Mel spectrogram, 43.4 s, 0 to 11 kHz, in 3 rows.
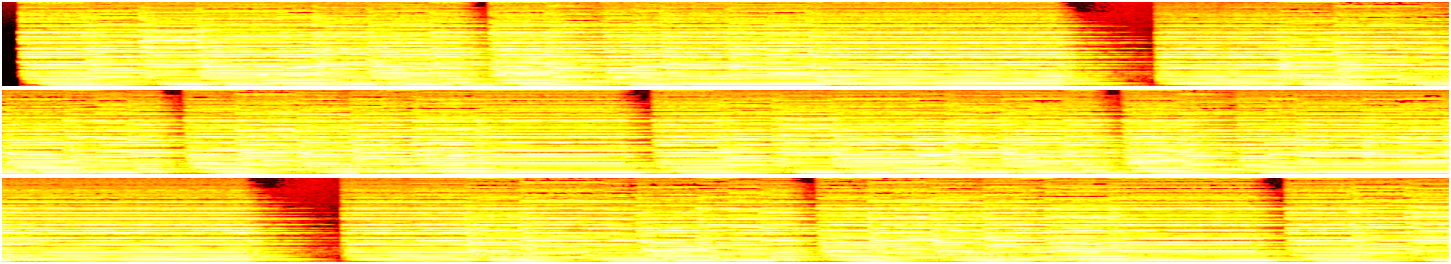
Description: organ, hymn; epworth; Hymnal 1982

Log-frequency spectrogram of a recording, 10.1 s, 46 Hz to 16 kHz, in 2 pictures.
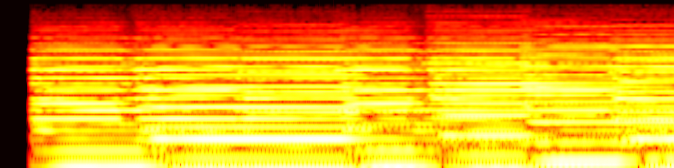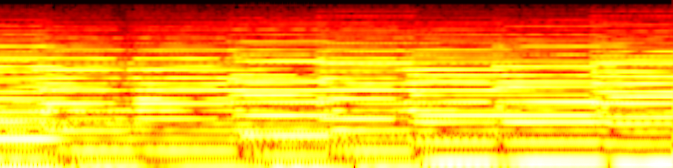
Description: organ, hymn; st flavian; Hymnal 1982

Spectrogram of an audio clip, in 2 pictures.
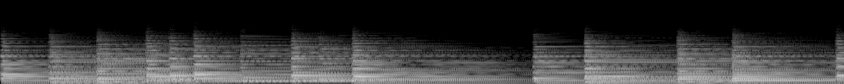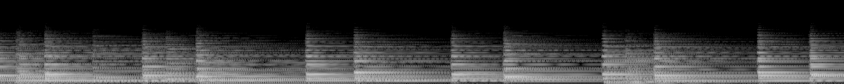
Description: Hymn, piano; As longs the deer for cooling streams; Martyrdom

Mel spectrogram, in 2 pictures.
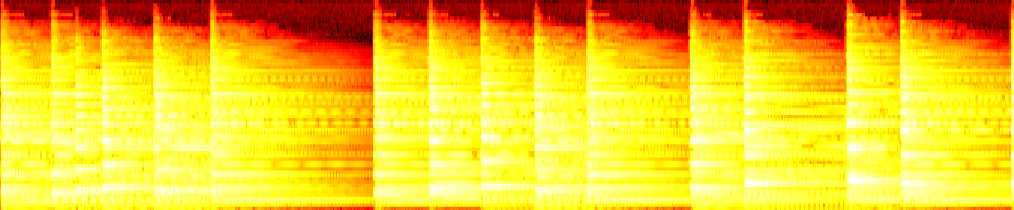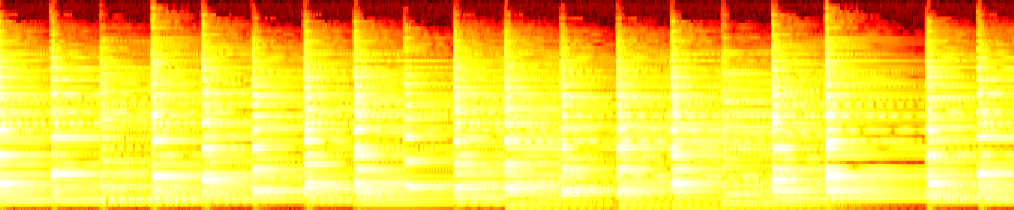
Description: Hymn, piano; When I survey the wondrous cross; Rockingham

